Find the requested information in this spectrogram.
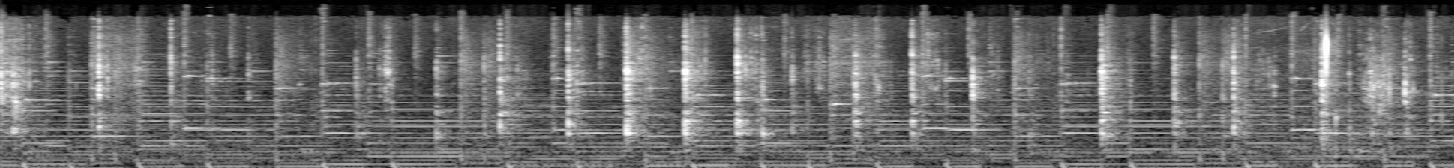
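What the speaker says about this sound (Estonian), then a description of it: "ja ma segan ta lihtsalt korraks läbi" Spoon stirring a bread-bun dough mixture in a bowl, a quiet, rapid series of clinks and taps against the bowl, repeating steadily throughout.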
